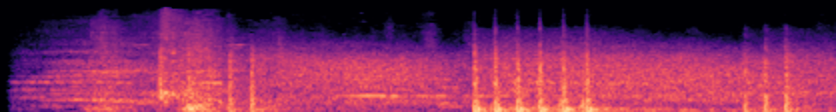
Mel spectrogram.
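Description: Gunfire sound effect over a music intro: a few sharp shots about a second in, then a rapid burst of about eight shots in half a second about halfway through.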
